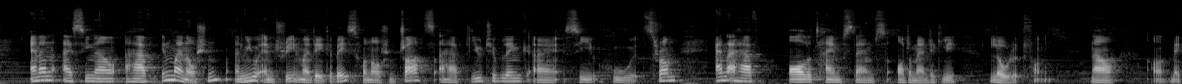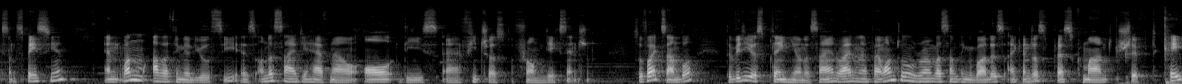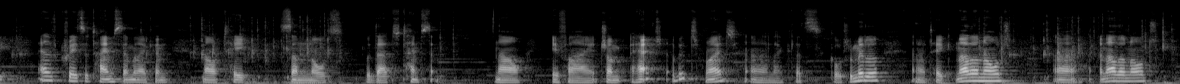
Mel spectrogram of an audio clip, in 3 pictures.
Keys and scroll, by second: 9.2 Return, 23.4 shift+super+k, 28.0 Return, 33.6 shift+super+k.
